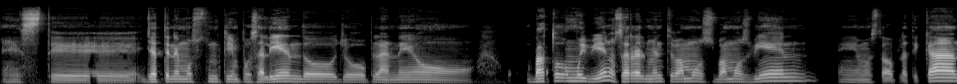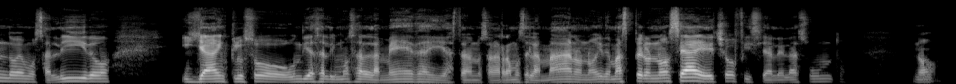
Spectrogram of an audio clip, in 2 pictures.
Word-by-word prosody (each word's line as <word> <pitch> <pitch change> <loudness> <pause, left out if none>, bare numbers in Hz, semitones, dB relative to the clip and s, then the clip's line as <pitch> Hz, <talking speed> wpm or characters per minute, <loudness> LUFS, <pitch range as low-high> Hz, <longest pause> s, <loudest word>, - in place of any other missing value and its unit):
este, 100 -2 +1
ya 120 - +3
tenemos 125 0 -2
un 130 -2 -9
tiempo 120 -1 -5
saliendo, 120 0 +1
yo 115 -1 -8
planeo, 110 -3 -6 0.6
va 135 - +6
todo 160 -1 -4
muy 155 0 -1
bien, 150 +8 0
o 180 - -3
sea, 135 -1 +3
realmente 135 0 -2
vamos 130 -2 -4
vamos 120 0 -5
bien, 165 - -3 0.2
hemos 110 -2 -12
estado 105 -2 -7
platicando, 150 +7 +3
hemos 130 -3 -4
salido, 140 +5 -2 0.7
y 125 -1 -5
ya 130 0 +8
incluso 135 -2 -2
un 120 +3 -8
día 130 0 -1
salimos 125 -1 -5
a - - +2
la - - -2
alameda 115 +3 -2
y 105 -2 -7
hasta 100 +1 -5
nos 100 -1 -8
agarramos 105 +3 -4
de - - -5
la 95 - -1
mano, 120 +3 0
¿no?, 110 +1 -6
y - - -4
demás, 125 +1 0
pero 140 - +2
no 145 +2 0
se 165 - +9
ha 165 0 +11
hecho 135 +1 +1
oficial 110 -7 -7
el 105 +1 -12
asunto, 130 +4 -12 0.6
¿no? - - -11
120 Hz, 160 wpm, -23 LUFS, 110-135 Hz, 0.7 s, ha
